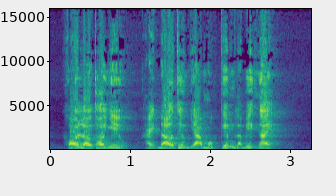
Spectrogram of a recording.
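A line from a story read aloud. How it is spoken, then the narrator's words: Loud barking. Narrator (Vietnamese): Hoa Sĩ Kiệt nạt to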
